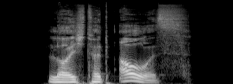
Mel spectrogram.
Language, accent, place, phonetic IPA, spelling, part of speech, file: German, Germany, Berlin, [ˌlɔɪ̯çtət ˈaʊ̯s], leuchtet aus, verb, De-leuchtet aus.ogg
- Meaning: inflection of ausleuchten: 1. second-person plural present 2. second-person plural subjunctive I 3. third-person singular present 4. plural imperative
